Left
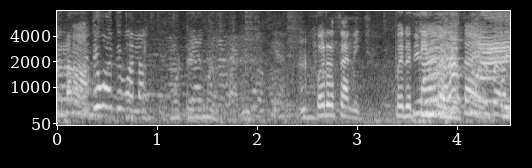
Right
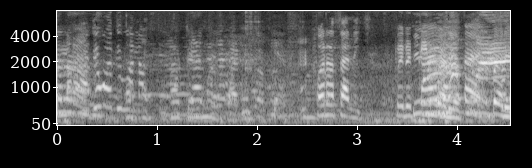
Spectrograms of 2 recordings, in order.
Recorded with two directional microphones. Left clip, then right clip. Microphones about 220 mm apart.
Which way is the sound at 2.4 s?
15° left (ahead or behind).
